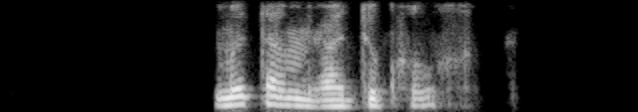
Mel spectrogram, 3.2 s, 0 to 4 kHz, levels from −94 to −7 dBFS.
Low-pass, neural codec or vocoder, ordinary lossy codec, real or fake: 3.6 kHz; none; Opus, 16 kbps; real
